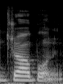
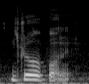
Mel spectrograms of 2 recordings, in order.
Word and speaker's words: দ্রবণ: অধ্বনির উচ্চারণ করব সংবৃত প্রায়ই আমরা বলে থাকি দ্রবণ আসলে উচ্চারণটি দ্রবণ এবার দেখা যাক শব্দের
